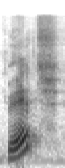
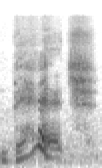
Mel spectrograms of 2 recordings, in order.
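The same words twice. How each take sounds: First: It is said like an exclamation. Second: It is said like a question.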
